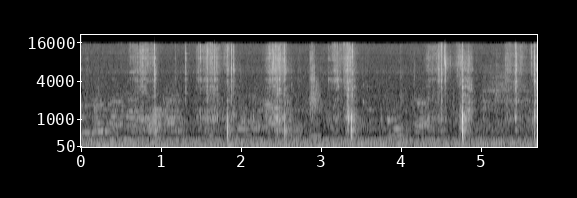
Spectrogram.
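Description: Cleaver chopping long green beans on a round wooden chopping board: about seven sharp knocks of the blade striking the board, unevenly spaced roughly once a second, each with a crisp crunch as the beans are cut through.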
